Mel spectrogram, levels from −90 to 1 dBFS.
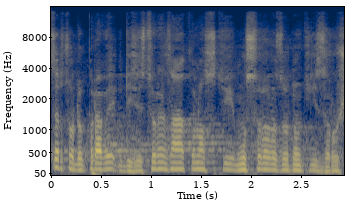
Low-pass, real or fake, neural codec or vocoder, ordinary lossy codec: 14.4 kHz; fake; codec, 44.1 kHz, 7.8 kbps, DAC; AAC, 48 kbps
